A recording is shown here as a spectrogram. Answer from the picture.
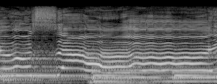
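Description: A man singing a long, held vocal line that bends and glides in pitch, accompanied by grand piano chords, with a new chord struck about a second in.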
